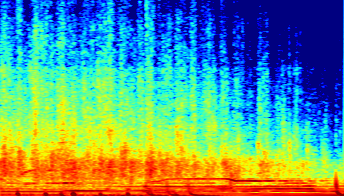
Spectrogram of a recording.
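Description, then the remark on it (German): A crowd at an Ecclesia Bielefeld church service claps steadily throughout, giving Jesus a big round of applause after a prayer, a dense wash of applause mixed with sustained musical tones and a few sliding pitches underneath. “Komm, wir geben mal Jesus einen riesen Applaus für alles, was er getan hat.”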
